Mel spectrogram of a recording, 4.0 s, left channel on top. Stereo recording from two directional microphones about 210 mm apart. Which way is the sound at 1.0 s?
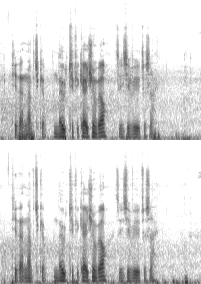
5° right (ahead or behind).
